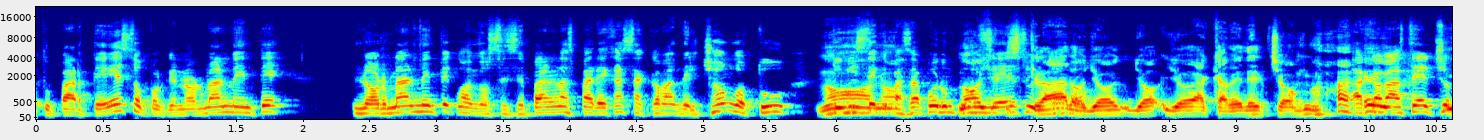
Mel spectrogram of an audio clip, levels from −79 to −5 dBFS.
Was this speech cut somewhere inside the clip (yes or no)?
no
